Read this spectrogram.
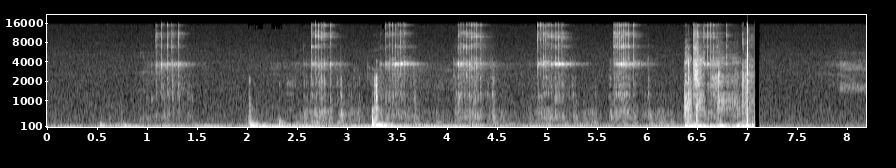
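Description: A ratchet wrench clicks in quick bursts as a bolt is turned.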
